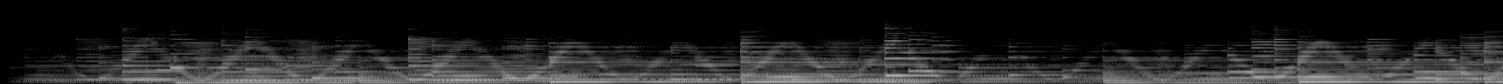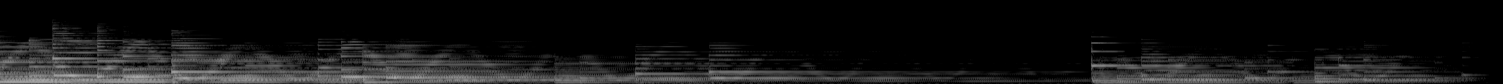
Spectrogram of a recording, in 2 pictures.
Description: Keyboards, Computer
Piano Ballad, Elektro, Kinderlied,
Techno, Rock ...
